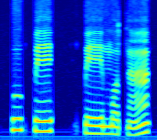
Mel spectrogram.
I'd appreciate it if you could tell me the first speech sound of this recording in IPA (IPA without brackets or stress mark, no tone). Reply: u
